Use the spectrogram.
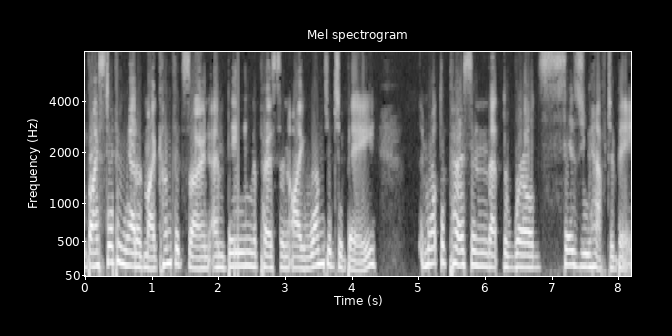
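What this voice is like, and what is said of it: Brooklyn-sounding American accent. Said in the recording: “You sound like you're from Brooklyn.”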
